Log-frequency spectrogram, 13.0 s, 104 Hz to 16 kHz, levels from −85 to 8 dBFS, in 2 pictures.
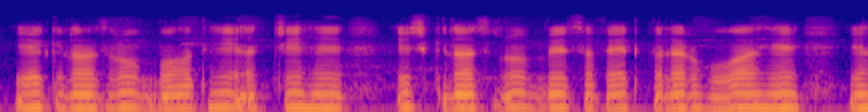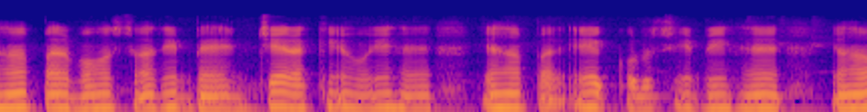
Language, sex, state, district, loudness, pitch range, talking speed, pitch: Hindi, male, Uttar Pradesh, Jyotiba Phule Nagar, -24 LUFS, 110-120 Hz, 160 wpm, 120 Hz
